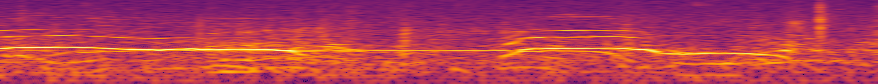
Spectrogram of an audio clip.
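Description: Domestic cat yowling: one long, drawn-out caterwaul that rises again in pitch about two and a half seconds in and then slides down near the end. It is the warning call of a standoff between two rival cats, said to be fighting over a female.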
